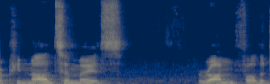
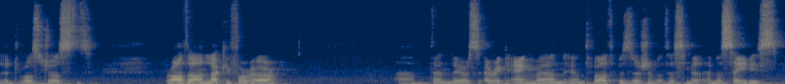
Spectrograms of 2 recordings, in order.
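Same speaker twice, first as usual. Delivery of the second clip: ordinary talk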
